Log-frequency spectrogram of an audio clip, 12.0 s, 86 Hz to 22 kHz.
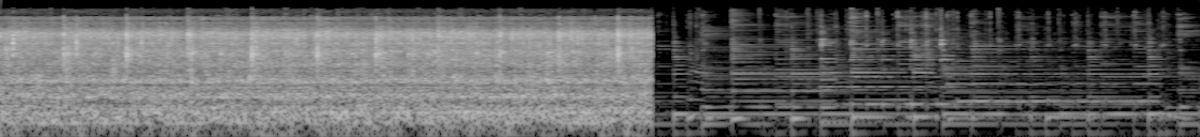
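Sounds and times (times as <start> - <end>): hand-cranked machine whirring: 0.0 - 6.5.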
